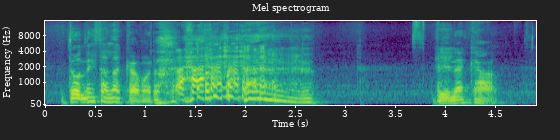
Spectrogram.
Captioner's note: risas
